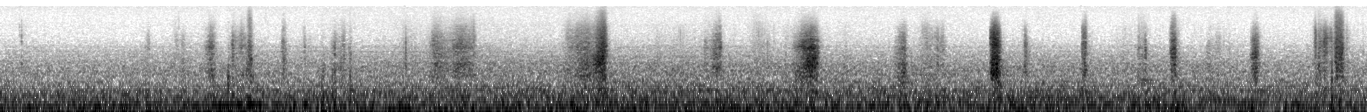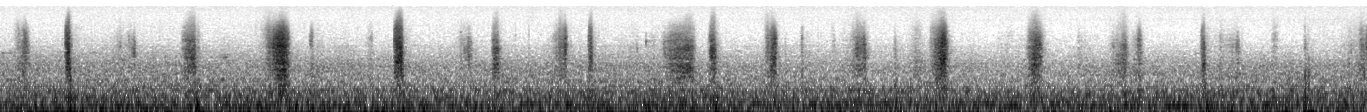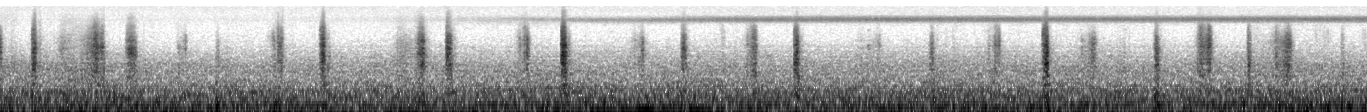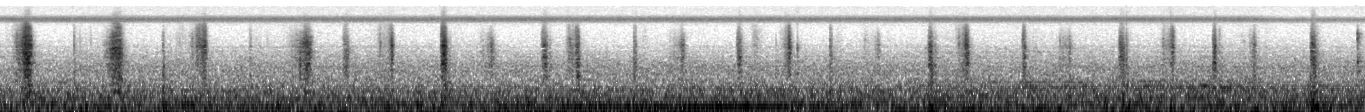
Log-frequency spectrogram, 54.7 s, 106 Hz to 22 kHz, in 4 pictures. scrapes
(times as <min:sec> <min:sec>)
0:32.5 0:54.6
